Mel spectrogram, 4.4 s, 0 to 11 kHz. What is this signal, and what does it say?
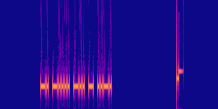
Morse code, heard as a keyed tone, about 40 wpm, 700 Hz. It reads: N6DTF
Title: USA Call Signs - 5 Characters - 3x Character Spacing - 40wpm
